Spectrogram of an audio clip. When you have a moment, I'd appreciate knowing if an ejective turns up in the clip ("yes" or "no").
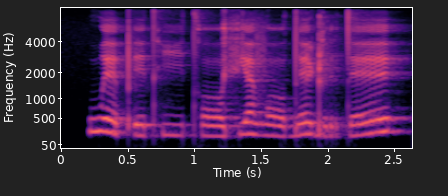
yes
